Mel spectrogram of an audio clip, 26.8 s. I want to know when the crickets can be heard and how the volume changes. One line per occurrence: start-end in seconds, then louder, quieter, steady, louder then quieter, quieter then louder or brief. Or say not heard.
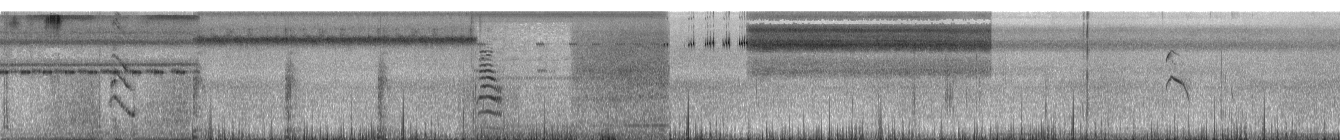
0.0-26.7 quieter.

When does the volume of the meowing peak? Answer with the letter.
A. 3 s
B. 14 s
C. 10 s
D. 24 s
C.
